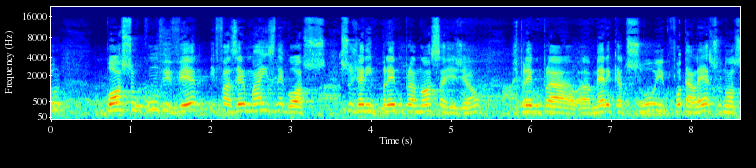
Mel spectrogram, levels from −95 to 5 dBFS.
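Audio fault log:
3.59–3.64 s, 5.79–5.83 s and 7.83–7.87 s: damaged data in a compressed stream. Each event is a short chirp, squawk, click or hole lasting about 45 ms, where the decoder hits corrupted bytes in the bitstream, misreads or discards the affected frames, and loses sync until it finds the next valid frame header. The repeated, similar-length bursts point to a short stretch of garbled data each time, not a continuous fault in the signal path.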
